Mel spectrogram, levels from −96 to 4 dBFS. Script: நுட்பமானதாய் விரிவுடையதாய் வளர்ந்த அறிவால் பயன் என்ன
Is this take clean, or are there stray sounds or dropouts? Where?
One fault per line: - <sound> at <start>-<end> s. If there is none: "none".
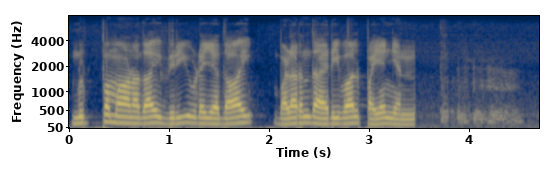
- throat clearing at 3.7-4.7 s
